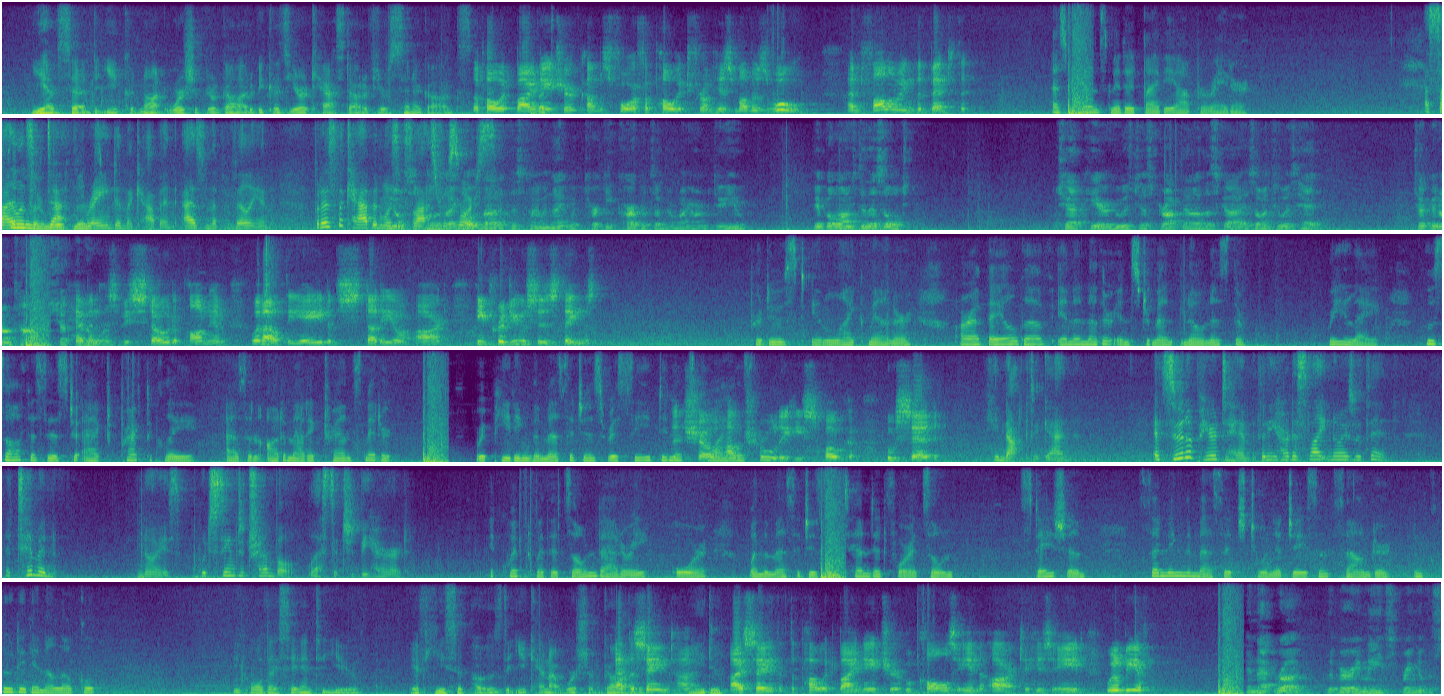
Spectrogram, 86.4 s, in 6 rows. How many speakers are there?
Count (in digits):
5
